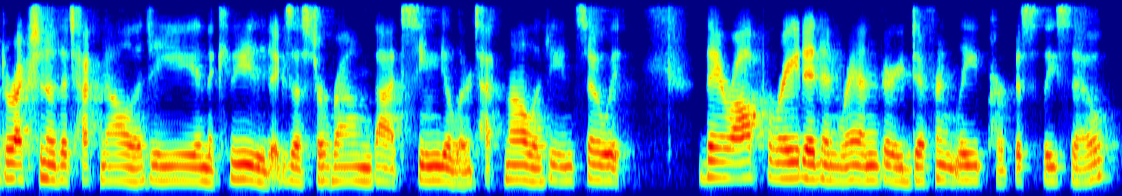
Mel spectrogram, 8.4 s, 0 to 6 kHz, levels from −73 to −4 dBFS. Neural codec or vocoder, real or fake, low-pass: codec, 16 kHz, about 1 kbps, DyCAST, with the encoder's durations; fake; 5.4 kHz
